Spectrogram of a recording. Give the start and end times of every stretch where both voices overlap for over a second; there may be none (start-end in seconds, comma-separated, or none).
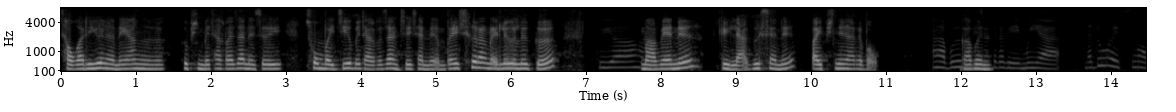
none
